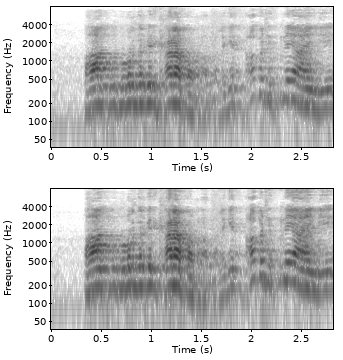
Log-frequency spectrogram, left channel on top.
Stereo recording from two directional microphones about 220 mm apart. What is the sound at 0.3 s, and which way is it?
A man's voice, 30° right (ahead or behind).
